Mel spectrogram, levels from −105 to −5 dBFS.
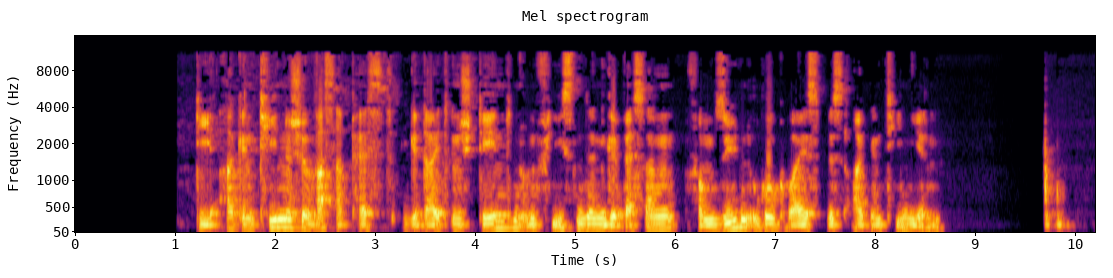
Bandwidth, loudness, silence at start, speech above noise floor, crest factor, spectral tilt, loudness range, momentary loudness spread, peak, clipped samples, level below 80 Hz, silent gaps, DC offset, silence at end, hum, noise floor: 11.5 kHz; -15 LUFS; 1.2 s; 70 dB; 16 dB; -5 dB/octave; 2 LU; 11 LU; 0 dBFS; under 0.1%; -50 dBFS; 9.58-9.67 s; under 0.1%; 0.3 s; none; -84 dBFS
